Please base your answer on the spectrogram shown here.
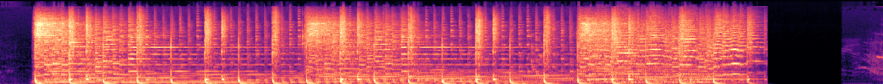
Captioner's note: crowd cheering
